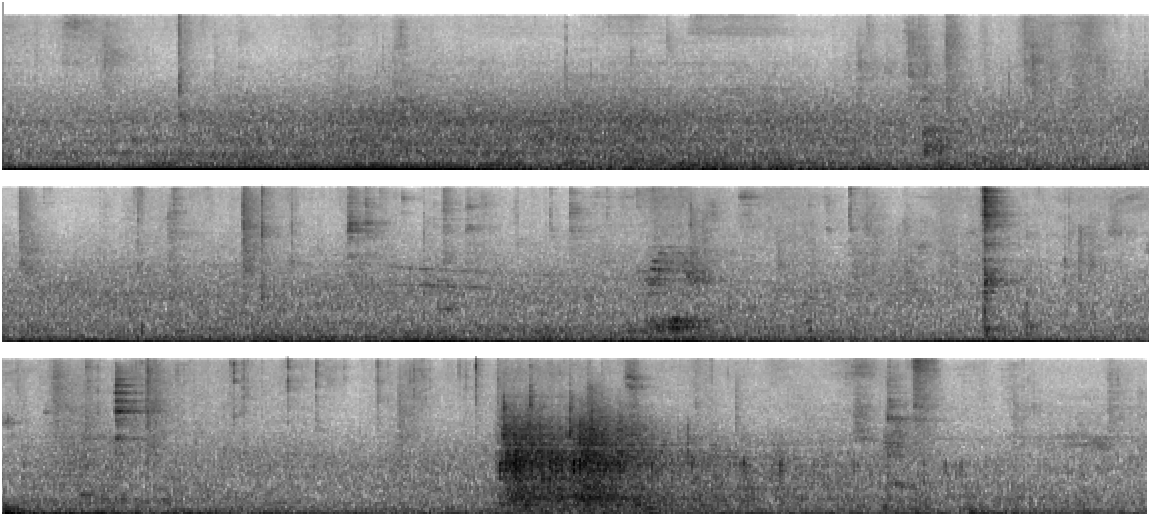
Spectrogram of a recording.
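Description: A saxophone plays a jazz melody.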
